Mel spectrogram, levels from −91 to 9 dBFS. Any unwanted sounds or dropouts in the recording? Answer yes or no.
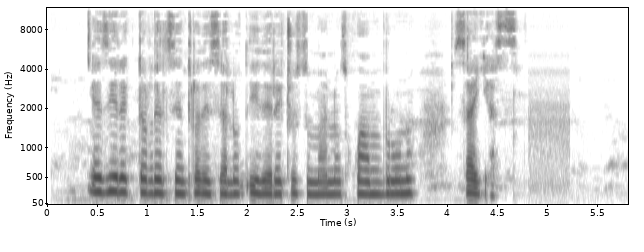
no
